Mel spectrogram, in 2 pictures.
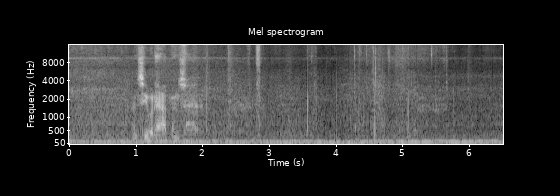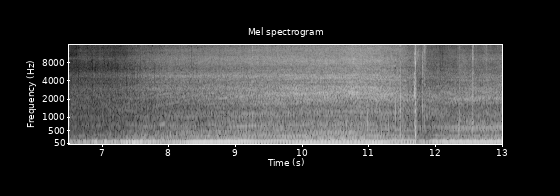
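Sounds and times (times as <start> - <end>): engine idling and revving: 0.0 - 13.0.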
